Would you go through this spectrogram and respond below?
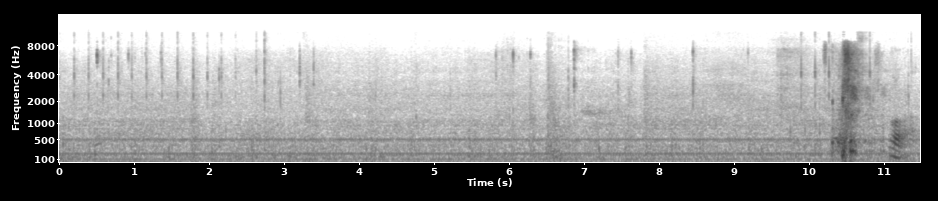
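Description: A single sharp sneeze breaks out near the end over a steady electronic hum and faint ticking clicks during a GTA 5 Online session on PS4, followed by a smaller burst just after.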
